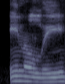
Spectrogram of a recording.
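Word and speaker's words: Inalis: It's ena lee because it's like the flirtilly but the s is silent but it's spelled I a m i n a l i s.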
